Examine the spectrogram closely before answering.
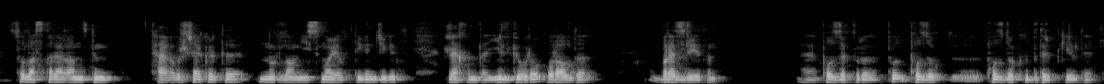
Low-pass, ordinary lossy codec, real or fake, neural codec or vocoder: none; none; real; none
